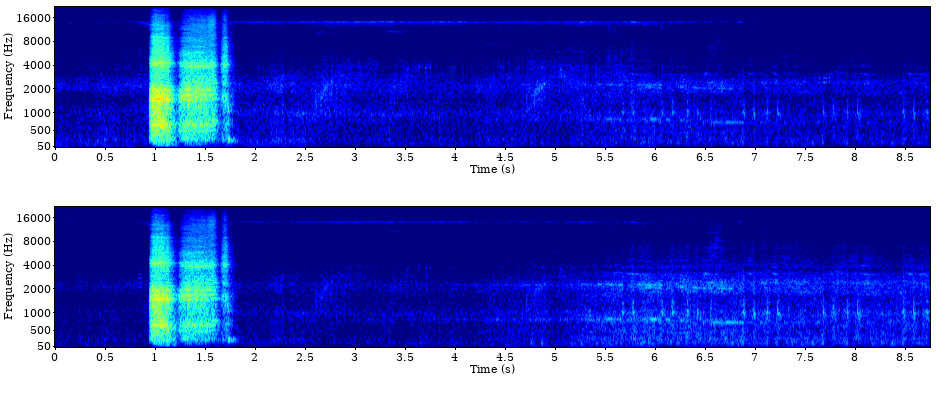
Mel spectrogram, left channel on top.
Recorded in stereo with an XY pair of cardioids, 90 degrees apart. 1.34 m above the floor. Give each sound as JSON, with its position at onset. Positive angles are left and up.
{"t": 0.9, "sound": "breathing", "azimuth_deg": 35, "distance_m": 0.5}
